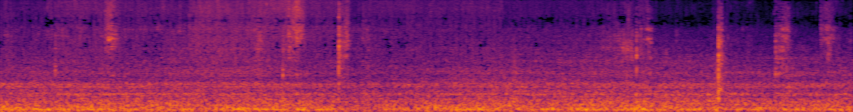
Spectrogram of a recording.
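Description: An onion and spice curry base, then chicken pieces, sizzling in a wok as a metal spoon stirs it. Scattered sharp clicks of the spoon against the wok.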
